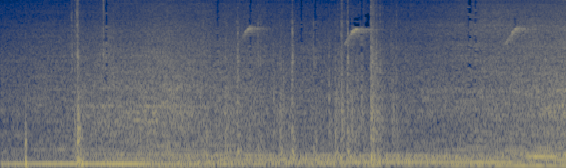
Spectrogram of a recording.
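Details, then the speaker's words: HP printer that had jammed and made a loud, rough noise, retested after the carriage was refitted with its sensor back in the encoder strip: quiet steady hum, short rising motor whirs and sharp clicks as the carriage travels; working normally again. "Nah, setelah kita masukkan pada sensornya, Micanya, kita pasang lagi, kita akan coba lagi, dan seharusnya printer bisa bekerja kembali dengan normal."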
